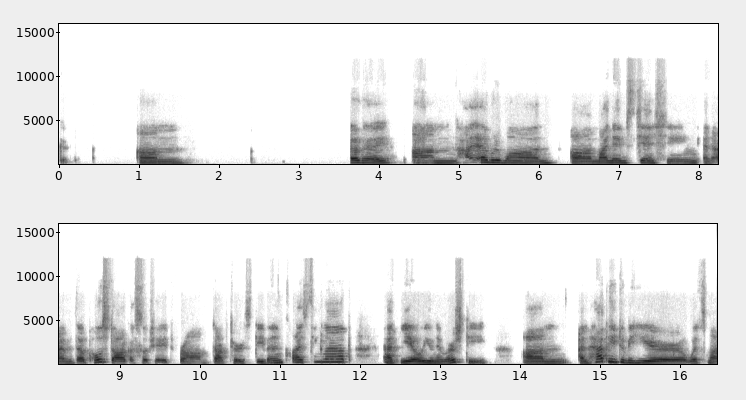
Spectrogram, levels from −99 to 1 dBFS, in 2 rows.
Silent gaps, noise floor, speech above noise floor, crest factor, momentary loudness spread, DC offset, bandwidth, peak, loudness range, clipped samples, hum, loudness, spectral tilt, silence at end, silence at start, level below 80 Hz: none; -85 dBFS; 65 dB; 16 dB; 12 LU; under 0.1%; 9.8 kHz; -6 dBFS; 5 LU; under 0.1%; none; -22 LUFS; -6.5 dB/octave; 0 s; 0 s; -72 dBFS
